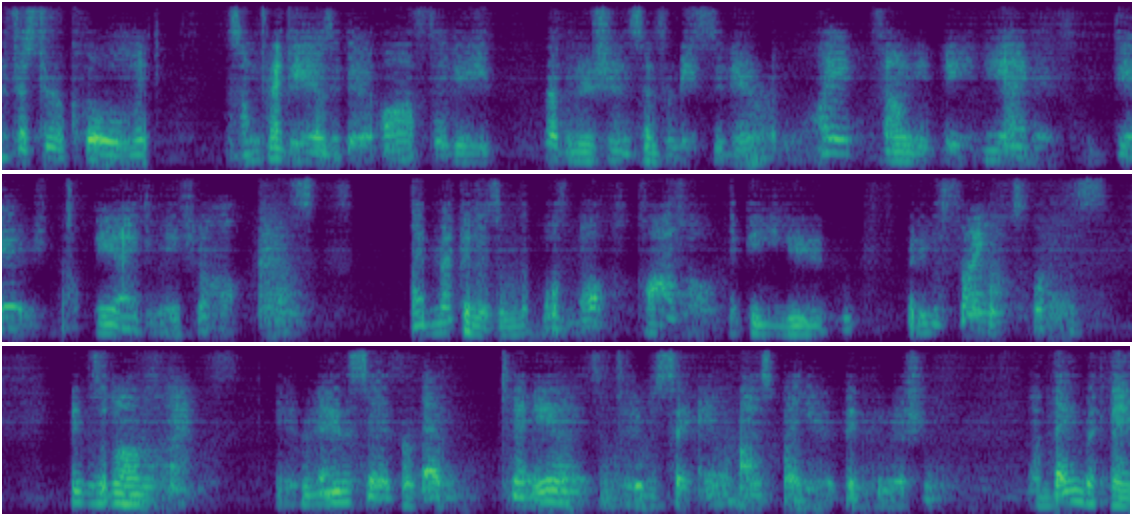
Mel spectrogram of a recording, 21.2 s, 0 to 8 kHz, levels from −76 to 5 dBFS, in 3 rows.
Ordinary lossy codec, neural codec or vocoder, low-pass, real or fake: AAC, 48 kbps; codec, 44.1 kHz, 0.9 kbps, DAC; 7.2 kHz; fake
